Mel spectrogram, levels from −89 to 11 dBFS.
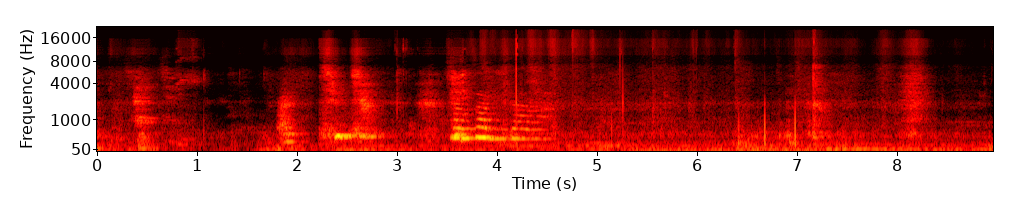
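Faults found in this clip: Grainy, rough texture across the whole clip, tonal parts turning noisy. Little swirl, and content reaches about 20.2 kHz. Likely Opus compression in music (CELT) mode, filling starved bands with folded or noise content, which fits a bitrate near 24 kbps.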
